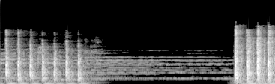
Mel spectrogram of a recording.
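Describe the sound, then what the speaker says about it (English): Sharp knuckle raps on an apartment door, a rapid series of six or seven hollow knocks, a pause filled by a fading musical tone, then another quick burst of four knocks, loud and close. "climbed the stairs, and knocked on her door."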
